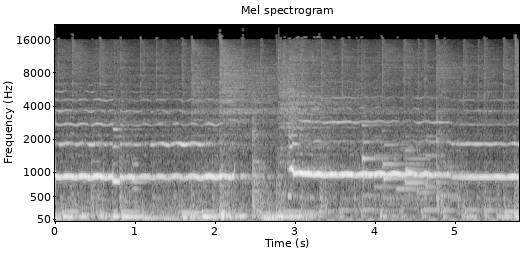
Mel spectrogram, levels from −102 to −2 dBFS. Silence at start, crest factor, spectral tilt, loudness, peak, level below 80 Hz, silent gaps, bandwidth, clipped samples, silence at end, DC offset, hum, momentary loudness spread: 0 s; 12 dB; -4.5 dB/octave; -15 LUFS; -2 dBFS; -30 dBFS; none; 17.5 kHz; under 0.1%; 0 s; under 0.1%; none; 8 LU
